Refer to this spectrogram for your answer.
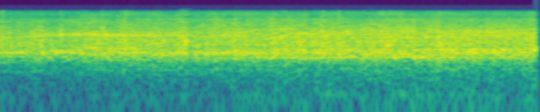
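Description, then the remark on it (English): Sustained crowd applause at a town hall with Senator Marco Rubio, after a question about NRA donations: a dense, steady wash of many hands clapping at even loudness throughout, with no break and no voices standing out. “I mean, I left the applause in just so you could hear it.”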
